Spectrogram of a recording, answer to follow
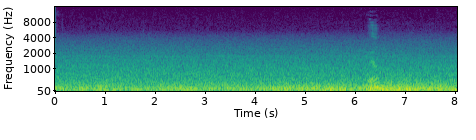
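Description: Steady, loud wind rumble buffeting the camera's microphone on an open beach, with no distinct events; a voice says "well" near the end.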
